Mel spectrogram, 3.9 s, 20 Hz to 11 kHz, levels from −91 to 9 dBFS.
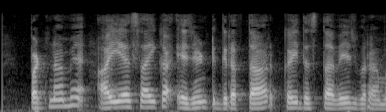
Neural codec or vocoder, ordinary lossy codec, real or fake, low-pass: none; MP3, 48 kbps; real; 7.2 kHz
